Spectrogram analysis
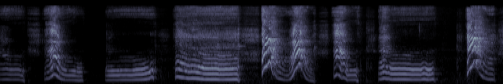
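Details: Continuous barking from a Pomeranian: long whiny yelping notes mixed with sharp yaps, alternating drawn-out cries and quick barks across several seconds.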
